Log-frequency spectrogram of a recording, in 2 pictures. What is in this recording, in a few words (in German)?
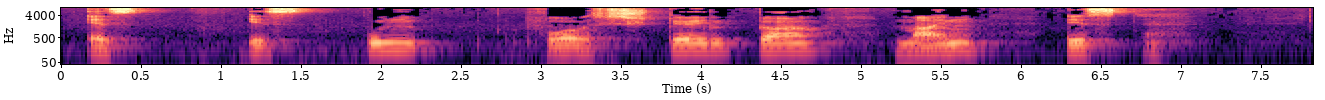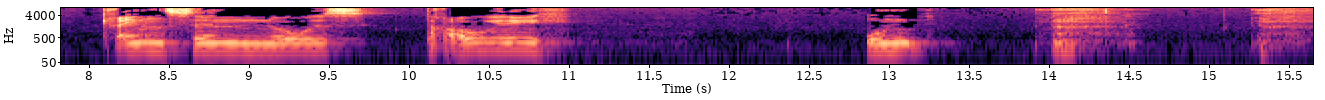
Aphasie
